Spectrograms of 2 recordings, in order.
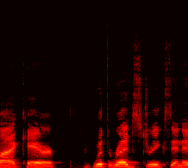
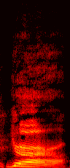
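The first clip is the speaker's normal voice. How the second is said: mock roar; 7 dB louder than usual. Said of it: "I roared".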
